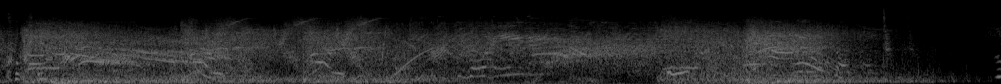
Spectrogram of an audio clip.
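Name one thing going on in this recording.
Energy blasts roar and crackle loudly.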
